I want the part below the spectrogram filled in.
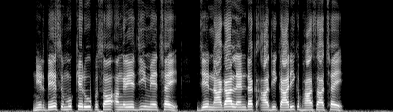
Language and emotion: Maithili, neutral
